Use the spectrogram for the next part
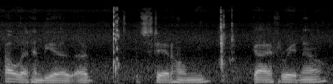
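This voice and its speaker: A man streaming a survival game late at night, commenting to himself in a jokey, excitable way. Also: fairly low pitch, normal speed, heavy background noise. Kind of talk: casual gameplay commentary. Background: loud game music.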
